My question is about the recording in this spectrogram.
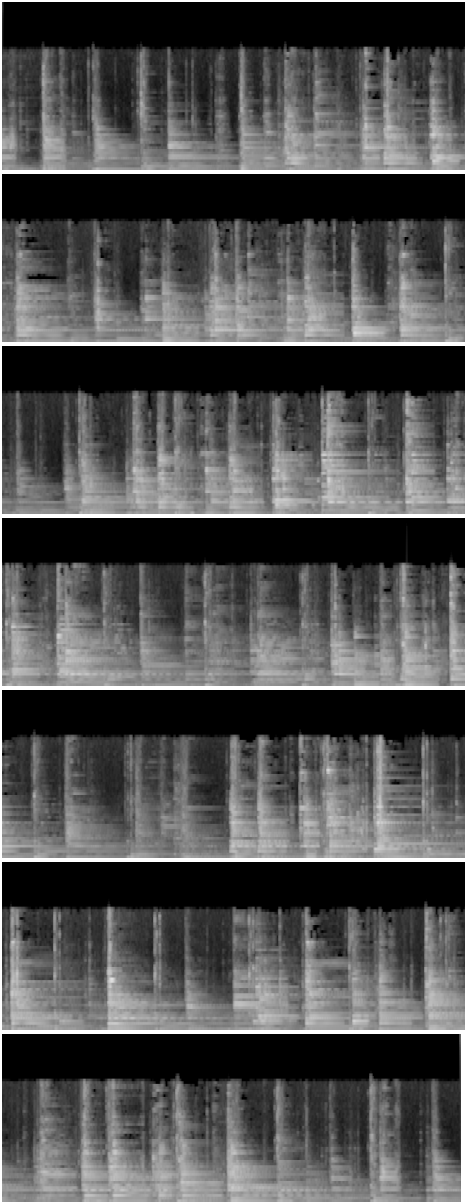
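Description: Acoustic string band playing an instrumental break with no singing: strummed acoustic guitar under a quick picked lead line.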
